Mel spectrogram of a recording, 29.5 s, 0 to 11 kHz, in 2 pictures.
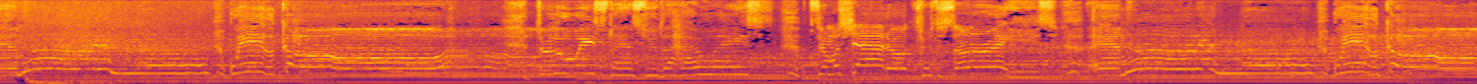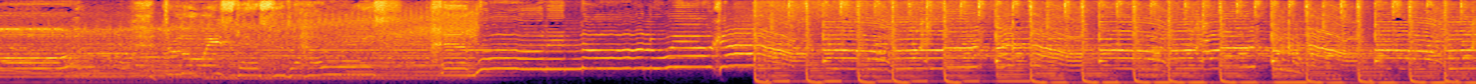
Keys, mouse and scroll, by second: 1.6-2.6 drag, 3.3 ctrl+alt+scroll up 1, 4.2-9.9 drag, 15.5 ctrl+w, 18.0 ctrl+w, 19.1-27.0 drag, 27.0 ctrl+alt+scroll up 1.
